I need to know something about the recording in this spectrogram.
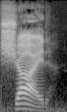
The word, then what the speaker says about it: Scheid: It'll bring up Kyson Scheid. Was pronouncing it Sheed earlier.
